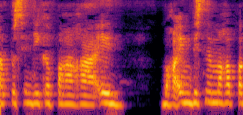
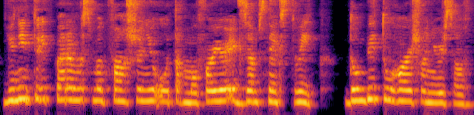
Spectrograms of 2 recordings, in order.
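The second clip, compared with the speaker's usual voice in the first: normal talking voice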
